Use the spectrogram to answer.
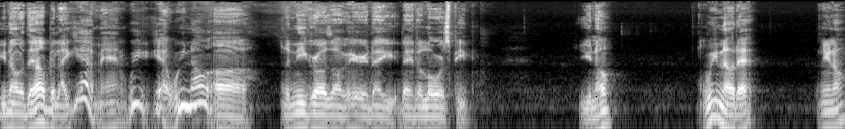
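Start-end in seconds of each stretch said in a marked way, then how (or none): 0.7-4.8 nonchalant, casual, offhand, with swooping pitch. Retelling how some people talk about the Lord's people: imitating a nonchalant remark. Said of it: "say it very nonchalantly".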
